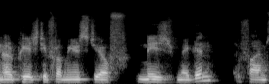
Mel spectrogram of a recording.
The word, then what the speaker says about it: Nijmegen: Russia, and obtained her PhD from University of Nijmegen, if I'm saying it right. Anna, just correct me if I'm wrong. Nijmegen, okay.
